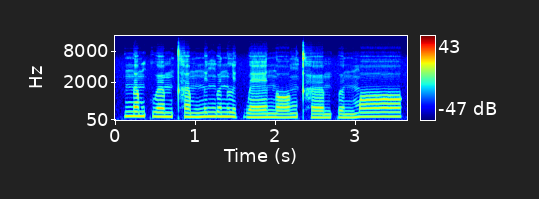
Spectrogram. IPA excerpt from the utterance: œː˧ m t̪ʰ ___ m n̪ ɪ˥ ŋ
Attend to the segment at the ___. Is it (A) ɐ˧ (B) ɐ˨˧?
A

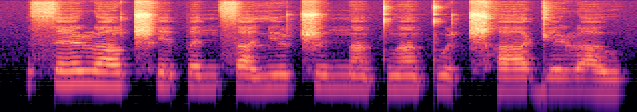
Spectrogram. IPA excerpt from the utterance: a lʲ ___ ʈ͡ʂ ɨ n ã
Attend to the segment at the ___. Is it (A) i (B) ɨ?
B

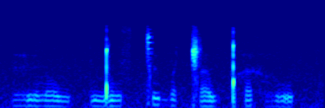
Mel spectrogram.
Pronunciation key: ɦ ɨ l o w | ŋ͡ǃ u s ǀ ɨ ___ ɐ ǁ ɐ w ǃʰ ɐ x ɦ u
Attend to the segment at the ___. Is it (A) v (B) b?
B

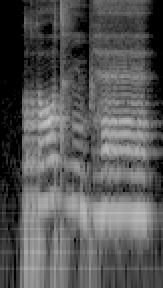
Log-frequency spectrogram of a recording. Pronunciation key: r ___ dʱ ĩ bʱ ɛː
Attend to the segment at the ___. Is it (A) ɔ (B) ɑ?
A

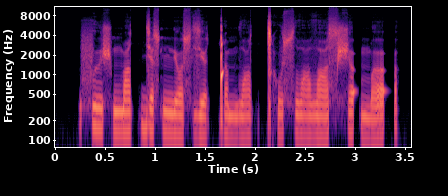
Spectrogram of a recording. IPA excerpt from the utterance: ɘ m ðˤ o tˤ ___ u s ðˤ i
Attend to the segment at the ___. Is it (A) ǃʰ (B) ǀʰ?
B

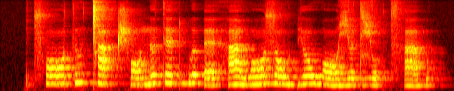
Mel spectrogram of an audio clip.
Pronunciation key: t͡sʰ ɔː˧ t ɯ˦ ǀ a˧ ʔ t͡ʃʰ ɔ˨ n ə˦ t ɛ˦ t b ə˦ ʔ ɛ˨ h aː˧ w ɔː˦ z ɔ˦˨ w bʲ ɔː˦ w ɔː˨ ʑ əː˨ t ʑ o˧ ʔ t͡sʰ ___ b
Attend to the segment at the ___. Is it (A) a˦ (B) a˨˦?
B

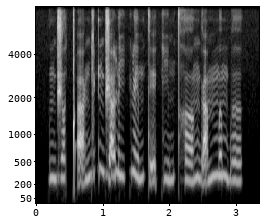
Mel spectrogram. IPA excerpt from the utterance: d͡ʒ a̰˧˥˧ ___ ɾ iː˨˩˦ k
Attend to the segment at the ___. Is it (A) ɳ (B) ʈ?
A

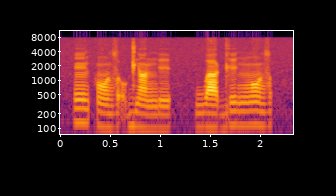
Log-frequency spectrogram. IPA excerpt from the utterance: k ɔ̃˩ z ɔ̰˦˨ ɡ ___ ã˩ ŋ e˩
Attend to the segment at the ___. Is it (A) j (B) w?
A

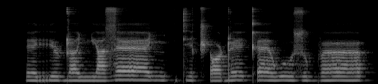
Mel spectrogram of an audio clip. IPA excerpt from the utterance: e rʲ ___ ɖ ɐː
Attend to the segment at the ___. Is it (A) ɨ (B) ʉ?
B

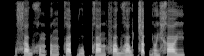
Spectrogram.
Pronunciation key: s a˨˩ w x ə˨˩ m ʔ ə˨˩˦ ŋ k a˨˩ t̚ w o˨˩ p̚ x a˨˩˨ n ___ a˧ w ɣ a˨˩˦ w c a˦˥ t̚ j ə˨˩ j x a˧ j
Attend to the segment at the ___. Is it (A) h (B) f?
B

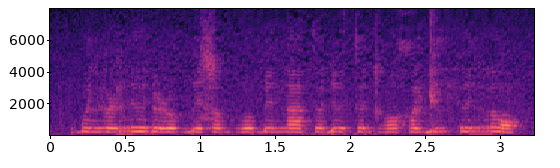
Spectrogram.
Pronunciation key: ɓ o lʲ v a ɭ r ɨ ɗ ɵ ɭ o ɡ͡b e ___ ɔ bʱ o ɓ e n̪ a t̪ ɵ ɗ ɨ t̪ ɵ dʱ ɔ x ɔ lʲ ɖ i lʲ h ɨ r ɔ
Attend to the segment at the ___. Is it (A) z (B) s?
A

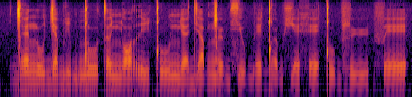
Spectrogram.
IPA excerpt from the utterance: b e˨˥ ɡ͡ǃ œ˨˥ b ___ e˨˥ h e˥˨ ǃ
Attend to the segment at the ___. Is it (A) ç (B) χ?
A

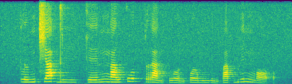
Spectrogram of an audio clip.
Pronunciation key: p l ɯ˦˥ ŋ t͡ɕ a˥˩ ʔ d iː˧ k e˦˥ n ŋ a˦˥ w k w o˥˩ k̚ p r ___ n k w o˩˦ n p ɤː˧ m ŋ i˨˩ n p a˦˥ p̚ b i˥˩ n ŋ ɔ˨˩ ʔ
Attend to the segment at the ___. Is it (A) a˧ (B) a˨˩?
B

